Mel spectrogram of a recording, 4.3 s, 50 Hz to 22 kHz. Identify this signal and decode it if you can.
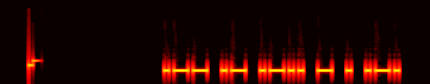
Morse code, heard as a keyed tone, about 25 wpm, 700 Hz. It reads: WALTER
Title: USA Common Names - 25wpm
